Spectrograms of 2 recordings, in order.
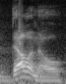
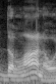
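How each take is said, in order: First: Delano is said the way the Vegas hotel says it. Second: Delano is said the way it is commonly said. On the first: This is the name of the hotel in Las Vegas. "but the Delano here in Las Vegas" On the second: This is the everyday name, not the hotel. "not the Delano as we say commonly say"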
